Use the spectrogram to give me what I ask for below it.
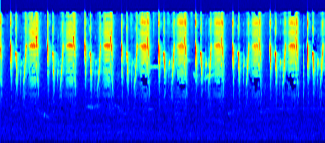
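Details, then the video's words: Long, clear 'ngebren' song of a young hill prinia, dense bursts of thin, buzzy, high chirps pouring out in a steady, regular rhythm. "MASTERAN CIBLEK GUNUNG MUDA GACOR NGEBREN PANJANG SUARA JERNIH"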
